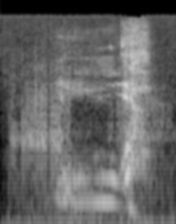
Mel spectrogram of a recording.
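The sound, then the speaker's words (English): A person groans with strain while trying to force open a stuck jar in a kitchen: a drawn-out, wavering vocal effort that swells and then trails off with a brief, higher strained note. “I wish I could get this stupid jar open. Jars can be tough, am I right?”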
